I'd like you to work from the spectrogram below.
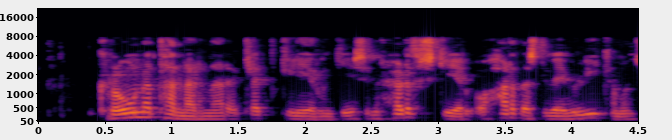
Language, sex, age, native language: Icelandic, male, 20-29, Icelandic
